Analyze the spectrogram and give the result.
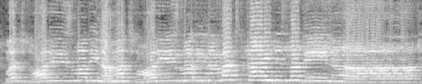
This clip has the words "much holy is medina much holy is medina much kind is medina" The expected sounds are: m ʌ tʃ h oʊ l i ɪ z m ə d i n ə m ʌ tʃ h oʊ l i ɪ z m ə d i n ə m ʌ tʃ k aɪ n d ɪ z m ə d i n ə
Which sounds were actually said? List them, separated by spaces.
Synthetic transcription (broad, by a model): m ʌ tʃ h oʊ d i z m ə d i n ə m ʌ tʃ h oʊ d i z m ə d i n ə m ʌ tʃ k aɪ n ɪ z m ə d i n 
